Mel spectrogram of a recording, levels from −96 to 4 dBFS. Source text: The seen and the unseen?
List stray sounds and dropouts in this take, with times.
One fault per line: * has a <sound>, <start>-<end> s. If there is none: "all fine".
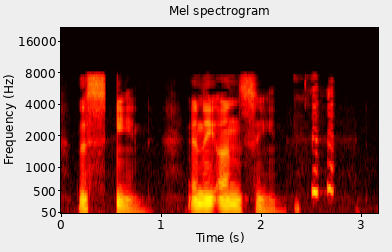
* has a dropout, 0.4-0.6 s
* has a laugh, 2.3-2.8 s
